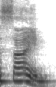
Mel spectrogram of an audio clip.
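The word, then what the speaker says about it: sign: का प्रोनंसिएशन करना है ज साइन तो साइन जब बोलते हैं तो जी होता है लेकिन उसका प्रयोग नहीं होता है वह साइलेंट लेटर है डिजाइन डिजाइन नेक्स्ट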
